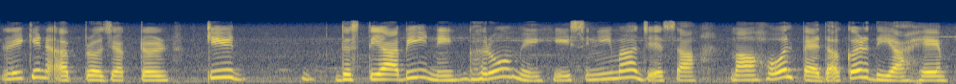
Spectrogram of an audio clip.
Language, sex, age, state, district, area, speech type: Urdu, female, 18-30, Delhi, North East Delhi, urban, spontaneous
